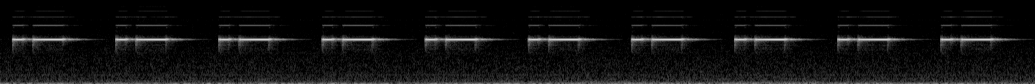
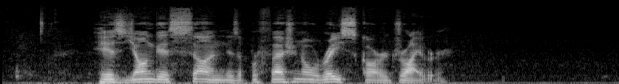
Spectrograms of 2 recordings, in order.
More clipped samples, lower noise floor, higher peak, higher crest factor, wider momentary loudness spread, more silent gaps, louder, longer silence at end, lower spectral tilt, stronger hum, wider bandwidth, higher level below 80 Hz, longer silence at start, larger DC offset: neither; second, -33 dBFS vs -48 dBFS; second, -6 dBFS vs -2 dBFS; second, 8 dB vs 18 dB; second, 11 LU vs 18 LU; neither; first, -10 LUFS vs -18 LUFS; second, 0.3 s vs 1.65 s; second, 2 dB/octave vs -4.5 dB/octave; neither; second, 13.5 kHz vs 16 kHz; second, -50 dBFS vs -40 dBFS; about the same, 0.1 s vs 0.15 s; neither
